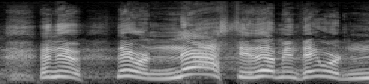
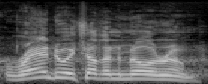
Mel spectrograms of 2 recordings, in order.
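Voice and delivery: ordinary delivery

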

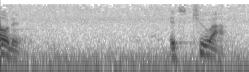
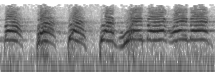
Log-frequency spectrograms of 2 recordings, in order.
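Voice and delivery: announcer shout; 13 semitones higher, 7 dB louder than usual. Acted. Preacher as announcer calling the fly ball, shouting. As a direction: shout the ball over the fence.

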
